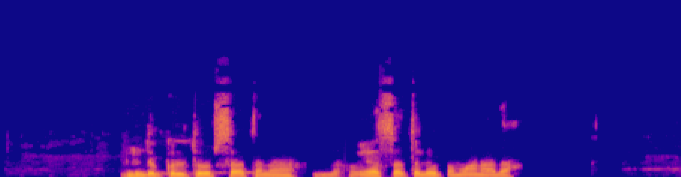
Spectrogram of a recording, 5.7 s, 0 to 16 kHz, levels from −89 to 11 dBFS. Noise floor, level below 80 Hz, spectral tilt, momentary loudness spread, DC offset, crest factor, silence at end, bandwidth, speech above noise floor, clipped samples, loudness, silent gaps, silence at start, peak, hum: -66 dBFS; -58 dBFS; -6.5 dB/octave; 12 LU; under 0.1%; 18 dB; 1.35 s; 9 kHz; 50 dB; under 0.1%; -17 LUFS; 2.56-2.60 s; 1 s; 0 dBFS; none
